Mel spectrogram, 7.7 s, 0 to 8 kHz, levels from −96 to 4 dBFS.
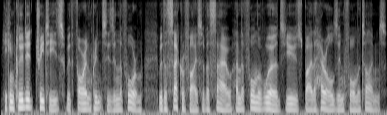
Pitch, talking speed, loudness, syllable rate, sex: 105 Hz, 210 wpm, -19 LUFS, 5.4 syllables/s, male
